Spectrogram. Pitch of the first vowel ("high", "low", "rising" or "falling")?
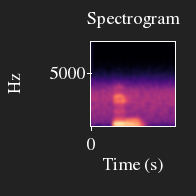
low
